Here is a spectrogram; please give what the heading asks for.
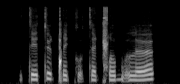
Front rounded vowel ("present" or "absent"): present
